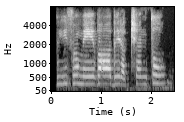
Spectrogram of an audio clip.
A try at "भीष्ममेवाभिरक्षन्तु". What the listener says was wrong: नहीं, फिर वही बोल रहे हैं, भीष्म में। एक माँ तो यहाँ है और एक माँ बाद में है, तो क्या बोलेंगे? भीष्म में।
